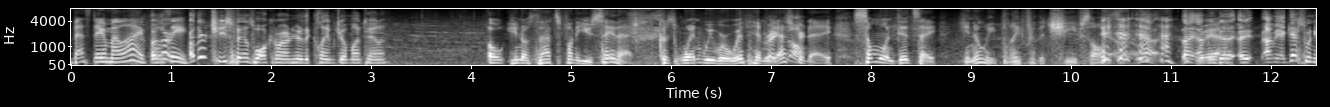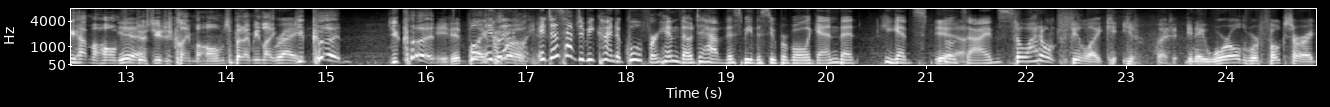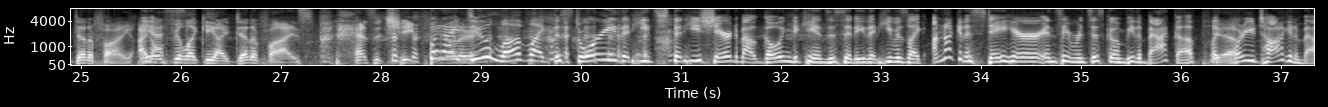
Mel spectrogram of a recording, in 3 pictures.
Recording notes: Broadcasting live from media row.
